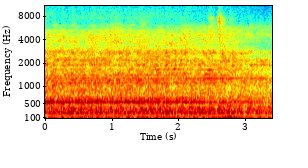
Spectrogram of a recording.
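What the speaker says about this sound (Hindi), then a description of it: "बस 5 मिनट बाद अब रवाना हो रही है हमारी शिमला कालका स्पेशल ट्रेन।" A Kalka–Shimla toy train waiting to depart, heard from on board: a steady low rumble and hum of the engine and carriages, continuous and moderately loud, with a faint thump near the end and no talking.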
